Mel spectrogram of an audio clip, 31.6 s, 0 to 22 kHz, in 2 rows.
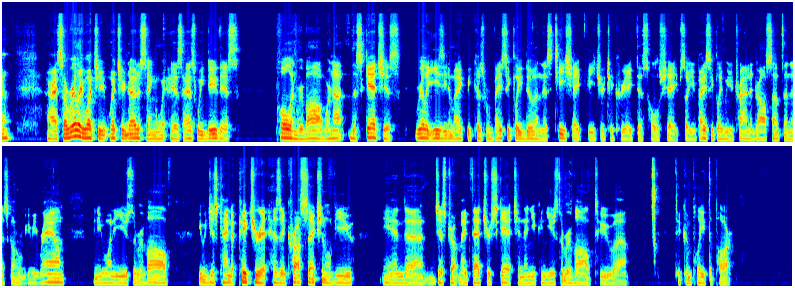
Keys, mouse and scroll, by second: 0.1 click, 1.2 scroll down 1, 1.6-3.4 scroll up 2, 4.4-5.1 scroll up 3, 5.5 scroll up 1, 6.1 scroll down 2, 6.7 scroll up 2, 14.5-16.6 middle drag.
